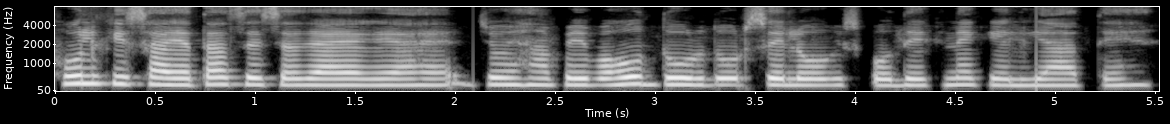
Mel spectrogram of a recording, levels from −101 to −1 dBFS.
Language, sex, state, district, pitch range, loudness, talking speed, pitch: Hindi, female, Uttar Pradesh, Etah, 225-240 Hz, -16 LUFS, 230 wpm, 230 Hz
